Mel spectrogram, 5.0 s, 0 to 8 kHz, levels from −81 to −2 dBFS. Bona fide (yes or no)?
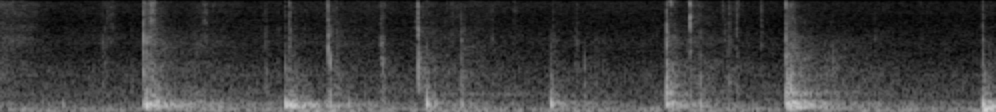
yes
